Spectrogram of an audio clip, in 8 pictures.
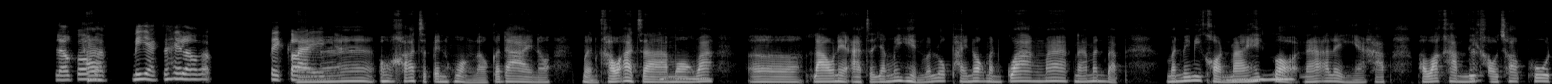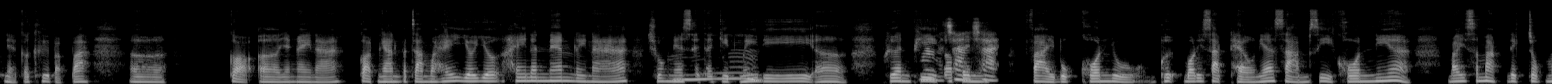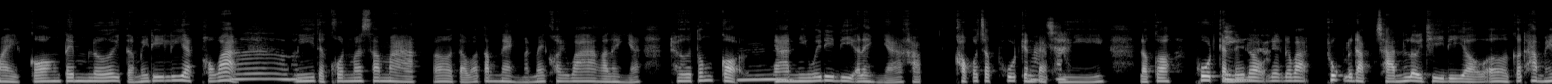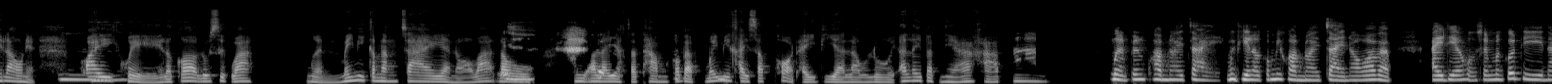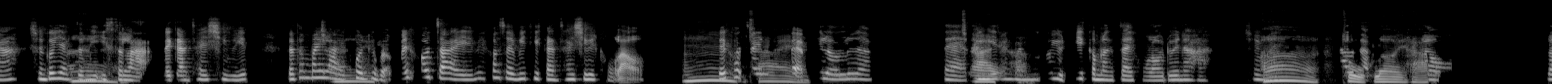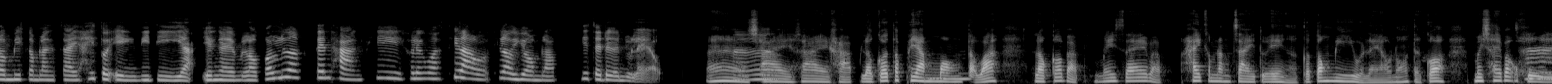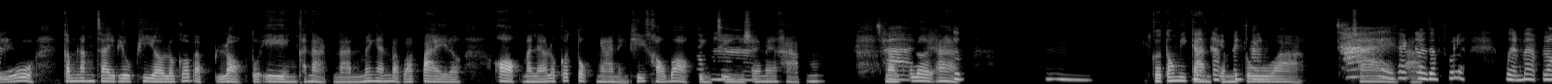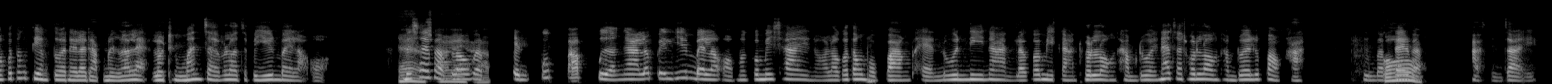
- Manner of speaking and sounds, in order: chuckle; unintelligible speech; other background noise
- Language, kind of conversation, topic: Thai, podcast, ถ้าคนอื่นไม่เห็นด้วย คุณยังทำตามความฝันไหม?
